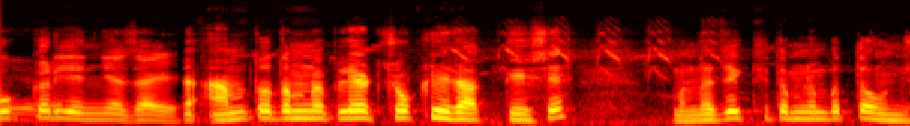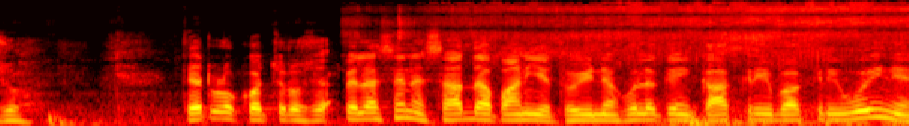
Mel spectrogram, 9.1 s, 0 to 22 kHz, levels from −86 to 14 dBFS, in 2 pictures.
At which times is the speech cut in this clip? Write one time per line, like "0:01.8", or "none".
0:00.9
0:06.2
